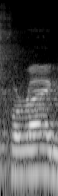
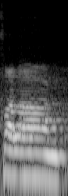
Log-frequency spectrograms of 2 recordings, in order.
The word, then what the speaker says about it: farang: It is farang, not phalang. Whatever, dude. I've had this conversation. It really ticks me off. In Isan, they say phalang. The correct word for foreigner is farang. It's spelled with rarua, so it's farang.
